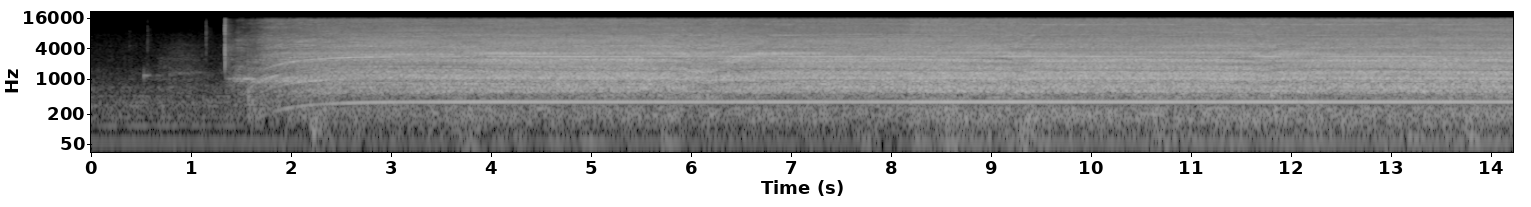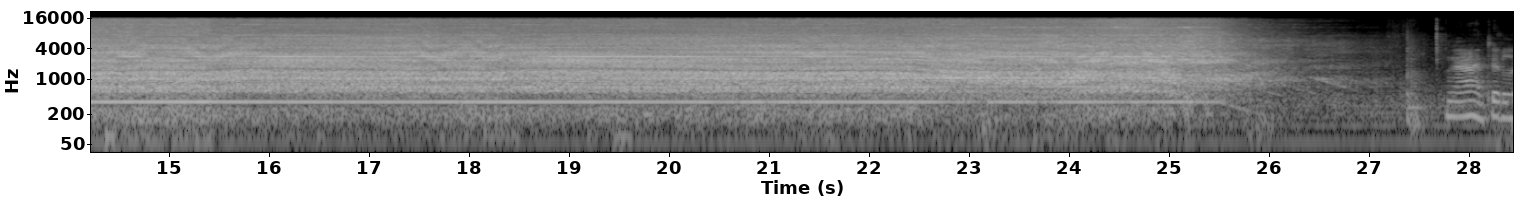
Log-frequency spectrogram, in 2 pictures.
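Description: Hair dryer blowing wet acrylic pouring paint outward from the centre of a canvas (bloom technique). It starts about two seconds in with a rising whine, runs steadily, and winds down near the end.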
